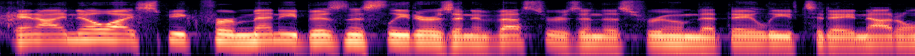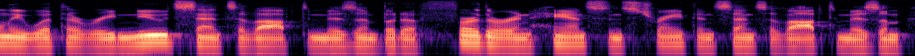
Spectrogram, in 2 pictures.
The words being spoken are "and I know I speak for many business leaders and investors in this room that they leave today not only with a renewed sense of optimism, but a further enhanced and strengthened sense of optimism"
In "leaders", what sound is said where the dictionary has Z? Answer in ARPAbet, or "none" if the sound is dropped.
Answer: Z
